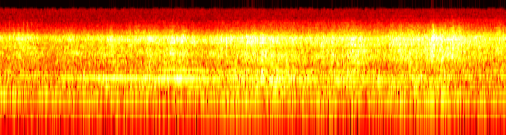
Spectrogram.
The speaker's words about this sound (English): So, there's a helicopter overhead.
